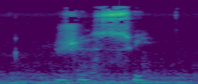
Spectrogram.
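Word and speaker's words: je suis: we say I'm I'm so in French you might hear a kind of sound like sweet but you say I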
